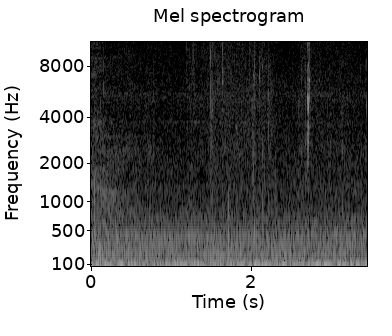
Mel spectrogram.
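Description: Soft wet biting and chewing on a caramel coconut chocolate donut dipped in toasted coconut, drizzled with chocolate and topped with scratch-made caramel, heard as a steady, dense run of squishy, slightly crunchy mouth noise.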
